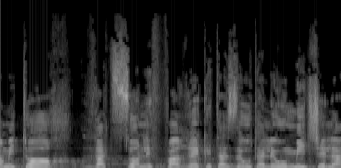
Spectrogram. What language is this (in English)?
Hebrew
